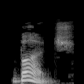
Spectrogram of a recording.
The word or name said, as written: budge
